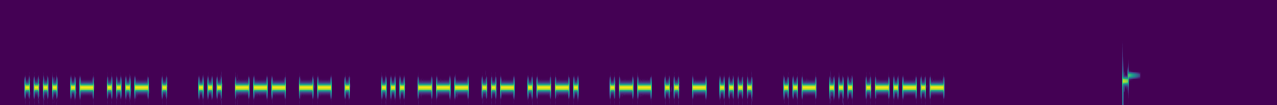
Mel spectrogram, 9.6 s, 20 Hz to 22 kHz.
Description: Morse code, heard as a keyed tone, about 36 wpm, 700 Hz. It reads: HAVE SOME SOUP WITH US.
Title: Sentences from Top 1000 Words - Review Part 6 - 35wpm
